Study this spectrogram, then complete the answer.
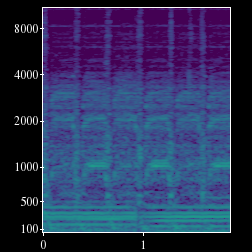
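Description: An inkjet-style printer feeding and printing a sheet of iron-on transfer paper, a steady close mechanical whirring with periodic carriage passes and clicks repeating roughly every third of a second throughout, no talking.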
